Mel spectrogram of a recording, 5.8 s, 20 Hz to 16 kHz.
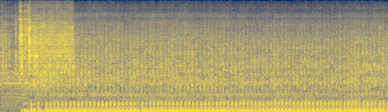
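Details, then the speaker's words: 2016 Honda CRF250R first start after full top-end rebuild (piston, valve guides, timing chain) for oil burning and top-end ticking from stretched cam chain; steady even single-cylinder idle, crisp firing, no ticking, no smoke: normal idle. "okay okay so you guys just saw me start up my crf it started up really nice and it is not burning any smoke anymore which is a really good thing the bike sounds amazing compared to how it sounded before"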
